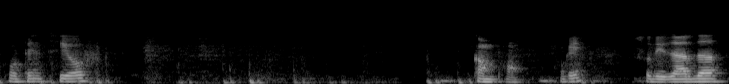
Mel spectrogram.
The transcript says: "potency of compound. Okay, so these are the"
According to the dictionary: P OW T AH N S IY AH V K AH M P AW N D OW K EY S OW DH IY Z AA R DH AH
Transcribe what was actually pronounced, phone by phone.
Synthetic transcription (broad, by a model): P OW T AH N S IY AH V K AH M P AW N OW K EY S OW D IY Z AA R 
